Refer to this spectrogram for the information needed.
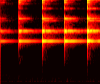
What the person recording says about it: a little louder with my pencil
